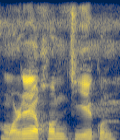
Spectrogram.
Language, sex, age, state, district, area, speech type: Assamese, male, 45-60, Assam, Dibrugarh, rural, spontaneous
